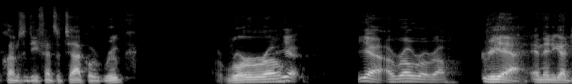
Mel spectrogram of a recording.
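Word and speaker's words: Orhorhoro: Yeah, Ororo.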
